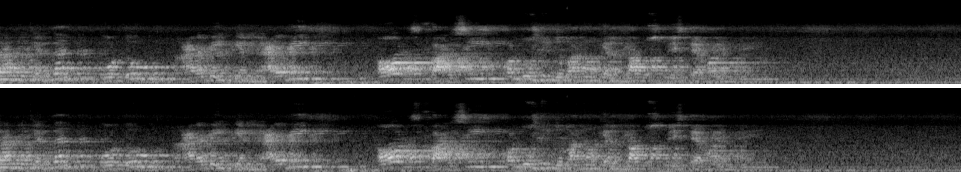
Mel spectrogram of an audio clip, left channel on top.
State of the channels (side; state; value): both; normal; correlation 0.69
